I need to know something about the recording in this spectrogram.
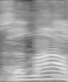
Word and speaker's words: Samara: Did I say it right? You did. Samara, Thank you. just like the singer.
